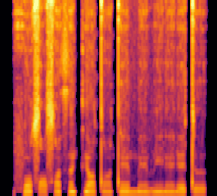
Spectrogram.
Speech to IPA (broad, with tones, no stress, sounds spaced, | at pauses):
f õ˦ sˤ e˨ sˤ ə̃˦ θ ə̃˦ kʲ õ˦ tˤ ɛ̃˨ t ɛ̃˦ m ɛ̃˨ β ẽ˨ ɾ ɛ̃˨ ɾ ɛ˦ t ə˦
